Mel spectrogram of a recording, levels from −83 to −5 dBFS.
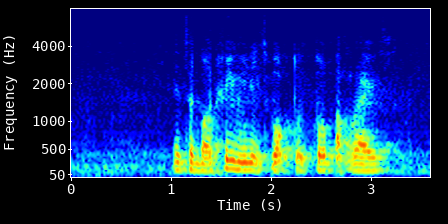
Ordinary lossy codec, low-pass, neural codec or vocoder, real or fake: none; 7.2 kHz; codec, 16 kHz, 4 kbps, FreqCodec, smaller model; fake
